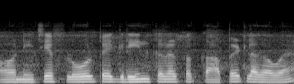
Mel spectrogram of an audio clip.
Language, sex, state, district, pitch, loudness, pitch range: Hindi, male, Chhattisgarh, Korba, 120 Hz, -16 LUFS, 115-125 Hz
